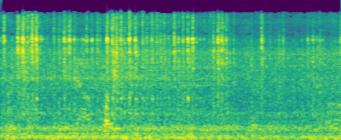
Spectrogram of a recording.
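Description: Mahindra vehicle driving along a rough dirt track, heard from inside the cab: a steady low engine and road rumble with frequent light clicks and rattles.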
